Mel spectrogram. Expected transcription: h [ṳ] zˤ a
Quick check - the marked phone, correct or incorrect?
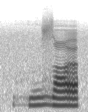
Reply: correct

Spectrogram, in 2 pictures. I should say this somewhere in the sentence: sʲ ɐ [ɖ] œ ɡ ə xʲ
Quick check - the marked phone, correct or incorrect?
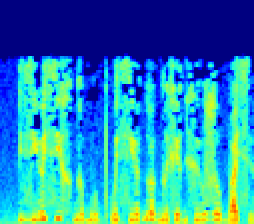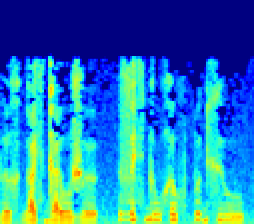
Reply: incorrect: ɡ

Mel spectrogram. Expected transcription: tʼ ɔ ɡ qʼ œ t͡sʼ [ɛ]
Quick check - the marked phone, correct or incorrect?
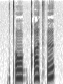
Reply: incorrect: ə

